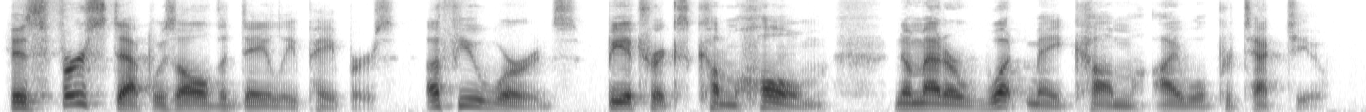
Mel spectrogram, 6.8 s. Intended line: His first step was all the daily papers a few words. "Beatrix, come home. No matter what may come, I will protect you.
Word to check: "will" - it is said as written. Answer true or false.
true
